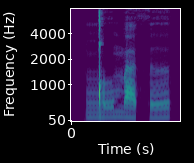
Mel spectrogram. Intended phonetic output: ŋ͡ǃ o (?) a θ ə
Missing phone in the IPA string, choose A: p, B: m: B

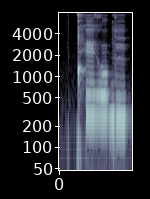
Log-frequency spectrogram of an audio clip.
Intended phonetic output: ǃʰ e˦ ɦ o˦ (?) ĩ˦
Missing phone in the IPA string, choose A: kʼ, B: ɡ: B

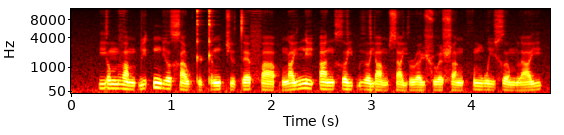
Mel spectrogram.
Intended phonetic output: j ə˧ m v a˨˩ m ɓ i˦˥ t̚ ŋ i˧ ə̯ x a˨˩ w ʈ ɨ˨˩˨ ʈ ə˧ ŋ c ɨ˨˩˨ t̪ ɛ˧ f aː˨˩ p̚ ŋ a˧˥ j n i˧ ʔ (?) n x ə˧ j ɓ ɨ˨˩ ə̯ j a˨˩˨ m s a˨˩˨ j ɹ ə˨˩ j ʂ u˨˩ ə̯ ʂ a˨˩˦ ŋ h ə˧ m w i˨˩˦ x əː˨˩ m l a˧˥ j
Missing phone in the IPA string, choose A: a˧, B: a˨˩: A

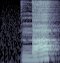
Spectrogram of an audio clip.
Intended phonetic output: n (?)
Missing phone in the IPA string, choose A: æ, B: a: B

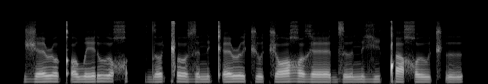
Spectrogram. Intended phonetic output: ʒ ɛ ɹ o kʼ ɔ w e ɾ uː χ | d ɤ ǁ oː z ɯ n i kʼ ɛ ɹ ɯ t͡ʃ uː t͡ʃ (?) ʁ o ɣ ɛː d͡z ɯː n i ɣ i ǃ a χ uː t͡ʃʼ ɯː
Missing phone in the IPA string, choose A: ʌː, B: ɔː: B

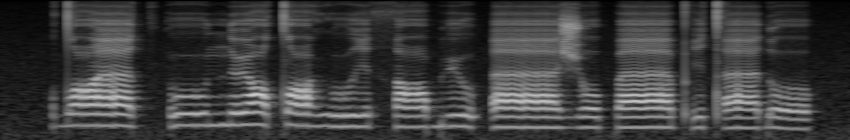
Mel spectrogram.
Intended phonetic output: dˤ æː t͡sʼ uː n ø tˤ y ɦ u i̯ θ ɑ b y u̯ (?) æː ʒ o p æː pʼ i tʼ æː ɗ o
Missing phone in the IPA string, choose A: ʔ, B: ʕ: A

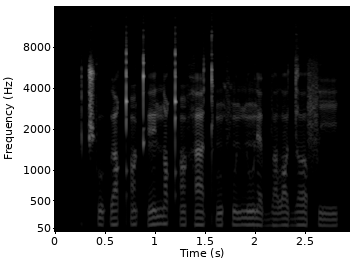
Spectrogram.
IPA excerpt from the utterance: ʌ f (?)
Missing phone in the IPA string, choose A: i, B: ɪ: A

